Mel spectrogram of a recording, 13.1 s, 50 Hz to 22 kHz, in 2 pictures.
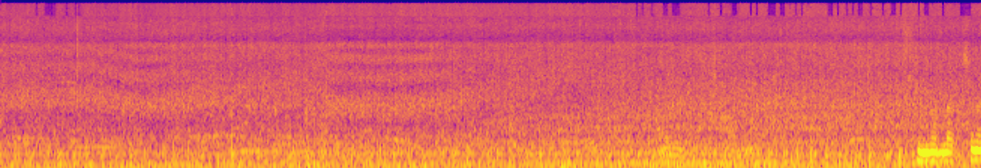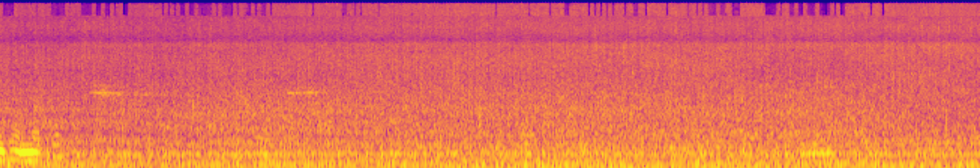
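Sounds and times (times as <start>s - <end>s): fountain water splashing: 0.0s - 13.0s.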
